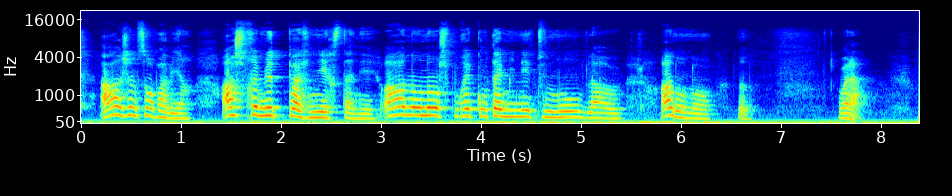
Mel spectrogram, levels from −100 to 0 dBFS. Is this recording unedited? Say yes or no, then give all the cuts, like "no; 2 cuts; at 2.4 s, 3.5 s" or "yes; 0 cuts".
no; 1 cut; at 5.9 s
